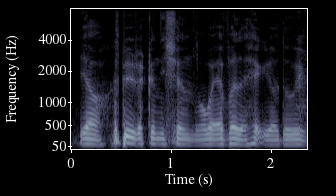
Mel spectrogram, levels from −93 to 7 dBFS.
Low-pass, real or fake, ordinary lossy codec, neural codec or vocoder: none; real; none; none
